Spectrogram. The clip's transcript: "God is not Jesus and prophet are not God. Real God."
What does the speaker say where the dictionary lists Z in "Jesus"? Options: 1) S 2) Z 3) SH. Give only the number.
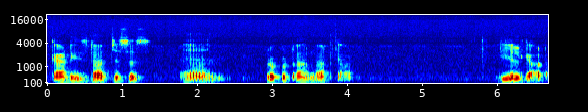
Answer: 1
